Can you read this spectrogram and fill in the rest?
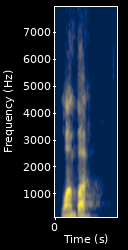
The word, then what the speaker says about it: Nwankpa: It's pronounced Wampa. The the K and the N are silent, so Wampa. – Wampa.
